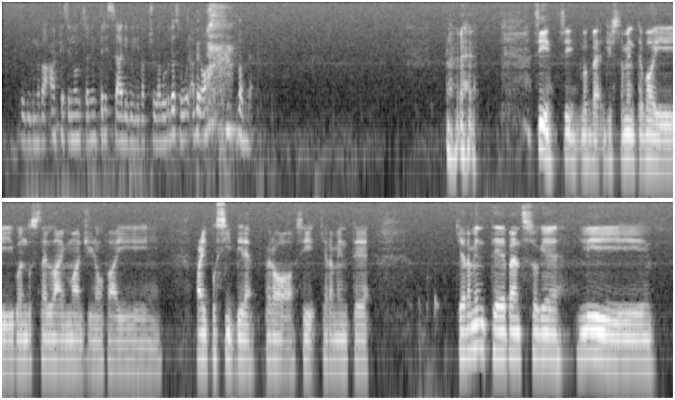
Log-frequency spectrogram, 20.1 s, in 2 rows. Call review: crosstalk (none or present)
none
